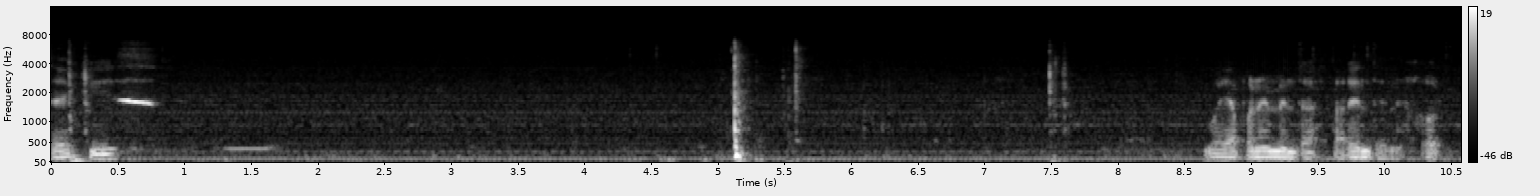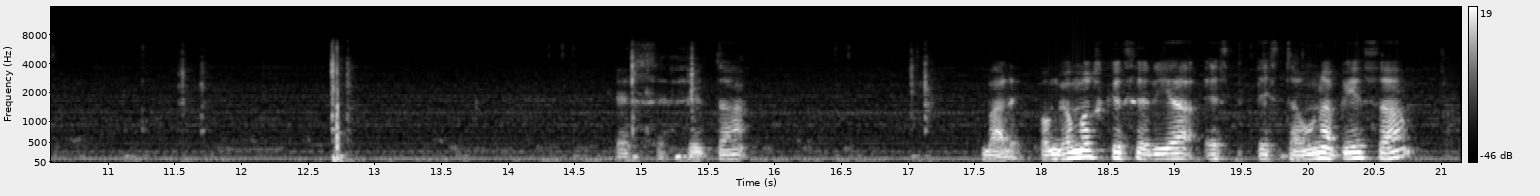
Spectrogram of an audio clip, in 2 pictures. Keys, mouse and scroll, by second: 5.6 KP_1, 7.5 g, 11.6 g, 12.8 g, 14.9 s, 17.1 g.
